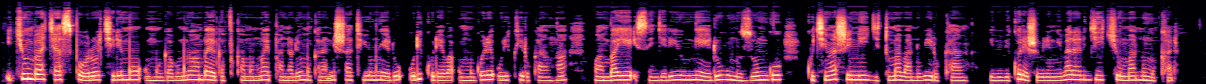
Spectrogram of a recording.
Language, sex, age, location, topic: Kinyarwanda, female, 25-35, Kigali, health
